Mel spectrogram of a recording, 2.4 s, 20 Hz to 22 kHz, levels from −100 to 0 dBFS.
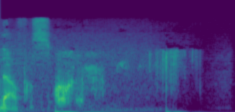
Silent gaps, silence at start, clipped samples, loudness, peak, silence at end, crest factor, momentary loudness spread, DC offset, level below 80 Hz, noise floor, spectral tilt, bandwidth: none; 0 s; under 0.1%; -36 LUFS; -14 dBFS; 0.5 s; 24 dB; 18 LU; under 0.1%; -62 dBFS; -63 dBFS; -3 dB/octave; 11.5 kHz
